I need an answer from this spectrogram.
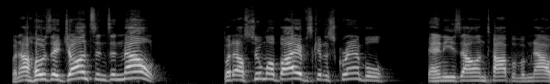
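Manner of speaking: loud, high live call; real excitement at a reversal; excited commentary. Real, not acted. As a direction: shout the scramble as it happens. Scramble in the fight.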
